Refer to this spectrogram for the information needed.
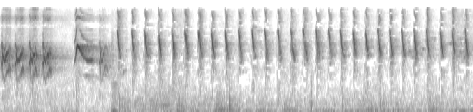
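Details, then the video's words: Small cage songbird in a master recording for training caged and contest birds, harsh 'besetan kasar' style. A few rough, buzzy notes come first, then a fast run of sharp, high chirps, about six per second, steady to the end. "Suara Masteran Burcil Besetan Kasar"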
